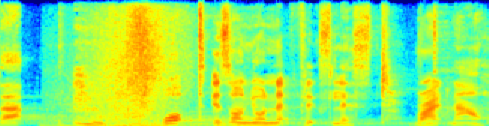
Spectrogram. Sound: clears throat

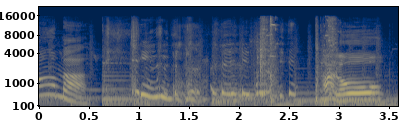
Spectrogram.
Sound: children giggling

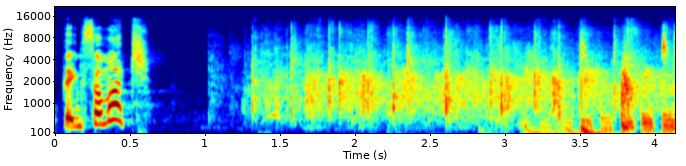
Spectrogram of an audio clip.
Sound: applause

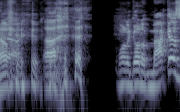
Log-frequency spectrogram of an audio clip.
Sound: laughter

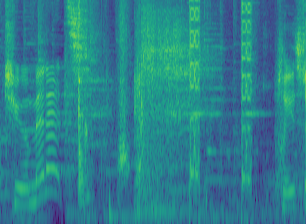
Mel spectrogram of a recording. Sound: robotic beeping

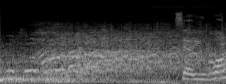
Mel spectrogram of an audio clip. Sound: audience laughs

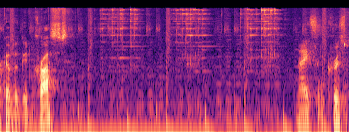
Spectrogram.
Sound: knife scratching

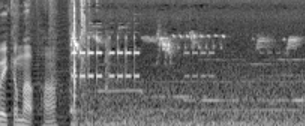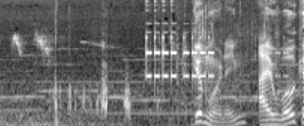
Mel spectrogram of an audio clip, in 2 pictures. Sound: that awful Apple alarm sound, birds chirp

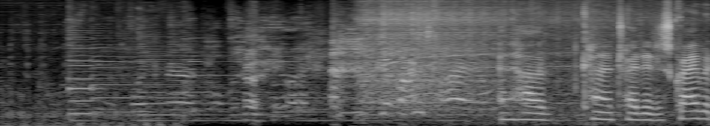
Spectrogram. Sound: chatter

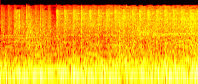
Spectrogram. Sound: minigun sounds

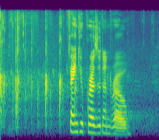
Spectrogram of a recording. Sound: applause

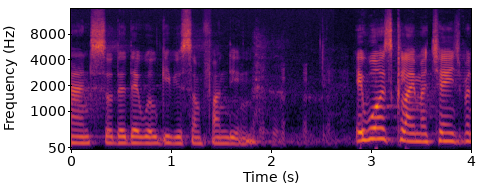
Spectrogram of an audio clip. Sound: laughter

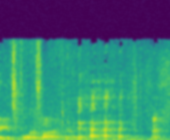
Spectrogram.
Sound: audience laughs

